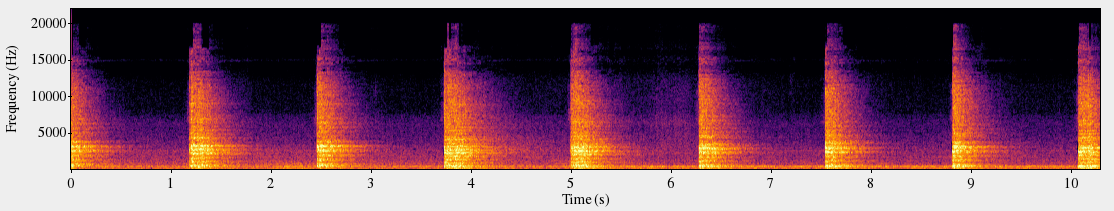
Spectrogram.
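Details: ESWL lithotripsy of a patient's left kidney stone, stone focused with C-arm, fluid-filled membrane transmitting vibration: sharp evenly spaced knocking bursts about 47 a minute, like something breaking; lithotripsy shock wave pulses.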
